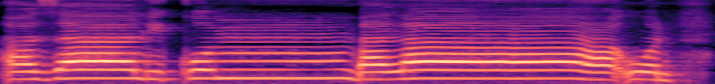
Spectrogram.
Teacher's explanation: Ayat 49 yaitu pada kalimat zalikum balaun, yaitu mim sukun bertemu dengan huruf ba. Cara membacanya itu didengungkan. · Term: ikhfa syafawi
